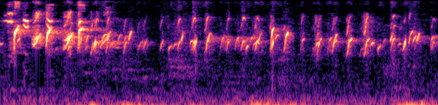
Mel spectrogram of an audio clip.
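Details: Rapid, bubbling goldfinch twitter, used to train songbirds, runs almost without pause: bright chipping notes at the start, then an even stream of quick high chirps.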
